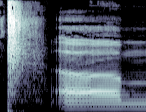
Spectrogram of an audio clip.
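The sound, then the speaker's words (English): A single sharp whip-crack snaps loudly at the start, then after a brief pause a steady, bright ringing tone holds until the end. No voices. “Slap that fucker.”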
